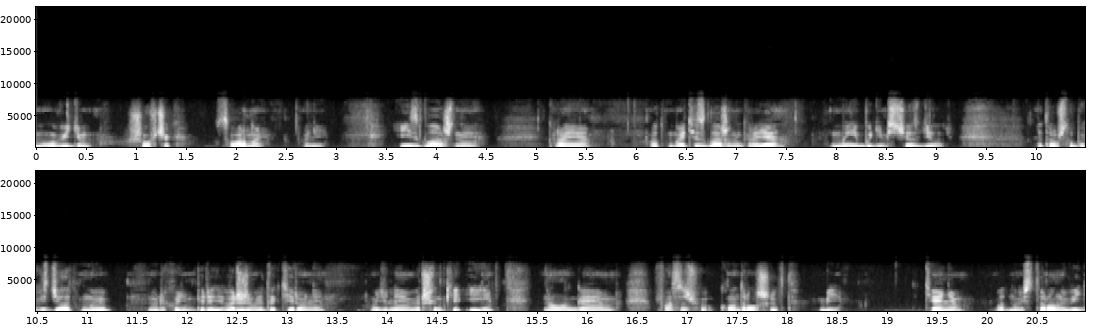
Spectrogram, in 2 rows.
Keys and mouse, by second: 0.4 click, 0.4 middle click, 9.7 Tab, 11.4 a, 15.2 ctrl+shift+b.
